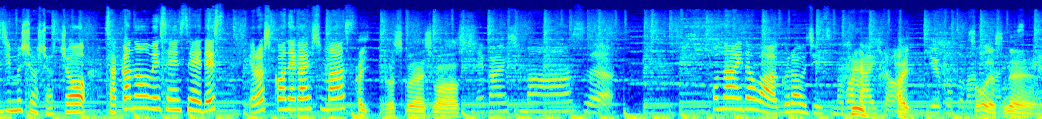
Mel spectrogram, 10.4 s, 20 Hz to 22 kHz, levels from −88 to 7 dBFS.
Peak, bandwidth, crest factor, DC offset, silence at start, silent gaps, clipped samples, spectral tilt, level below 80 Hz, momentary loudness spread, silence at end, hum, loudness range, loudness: -4 dBFS; 19 kHz; 20 dB; under 0.1%; 0 s; none; under 0.1%; -3.5 dB/octave; -36 dBFS; 12 LU; 0 s; none; 7 LU; -23 LUFS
